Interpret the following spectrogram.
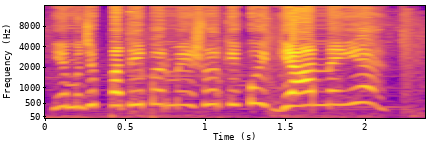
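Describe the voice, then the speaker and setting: A woman's voice: very high-pitched, fairly quick. A woman voicing a feisty young witch daughter-in-law in a cartoon, cheeky and defiant. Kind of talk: cartoon voice acting. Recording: soft music behind.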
